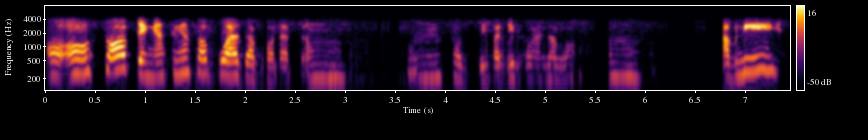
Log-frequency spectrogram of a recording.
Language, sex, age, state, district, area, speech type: Assamese, female, 30-45, Assam, Charaideo, rural, conversation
